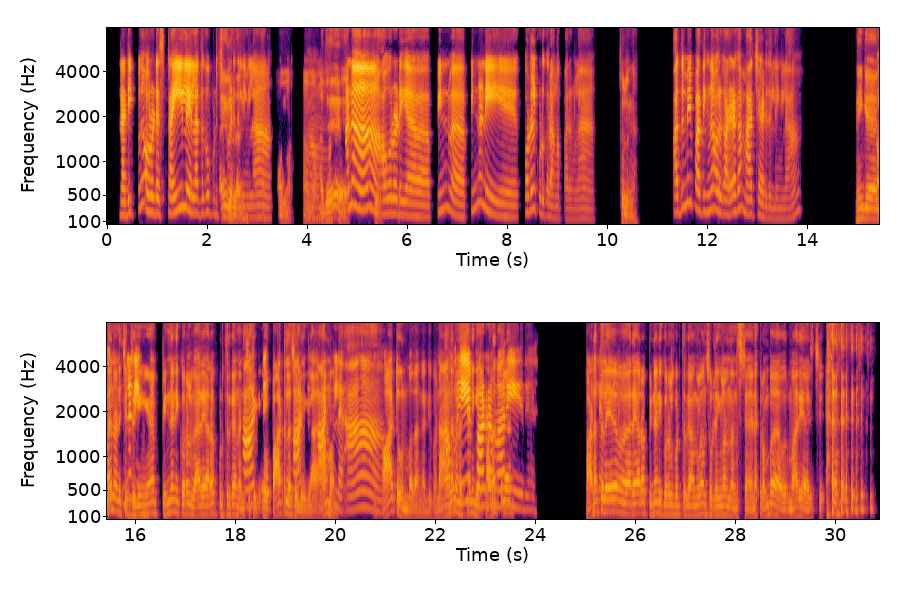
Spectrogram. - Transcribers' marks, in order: drawn out: "பின்னணி"; drawn out: "ஆ"; laugh
- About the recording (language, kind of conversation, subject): Tamil, podcast, சின்ன வயதில் ரசித்த பாடல் இன்னும் மனதில் ஒலிக்கிறதா?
